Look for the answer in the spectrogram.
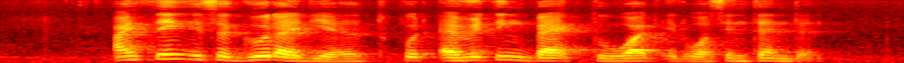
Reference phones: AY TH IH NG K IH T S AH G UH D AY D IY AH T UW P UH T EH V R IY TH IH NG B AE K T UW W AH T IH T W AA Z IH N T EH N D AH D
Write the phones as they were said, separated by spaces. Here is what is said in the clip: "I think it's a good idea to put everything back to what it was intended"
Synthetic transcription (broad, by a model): AY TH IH NG K IH T S AH G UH D AY D IY AH T UW P UH T EH V R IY T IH NG B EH K T UW W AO T IH T W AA S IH N T EH N D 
